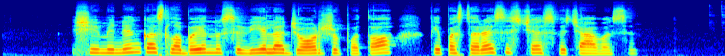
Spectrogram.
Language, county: Lithuanian, Klaipėda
